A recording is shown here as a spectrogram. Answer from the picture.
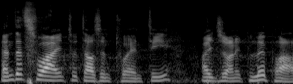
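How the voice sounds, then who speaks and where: Man with an Italian accent at a moderate pace. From Italy. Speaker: creative technologist. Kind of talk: conference talk.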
